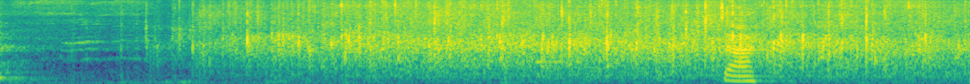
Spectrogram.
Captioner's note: audience applauding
